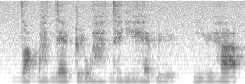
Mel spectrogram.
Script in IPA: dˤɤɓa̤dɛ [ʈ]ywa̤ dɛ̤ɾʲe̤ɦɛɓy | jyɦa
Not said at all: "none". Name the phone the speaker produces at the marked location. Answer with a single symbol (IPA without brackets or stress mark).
ʈ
